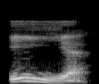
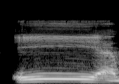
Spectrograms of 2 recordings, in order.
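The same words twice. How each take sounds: First: The 'ya' is pushed crisply from the tongue. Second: The 'ya' swings loosely without a crisp push. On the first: The speaker calls it right. "tapi iya, iya dari lidah" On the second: The speaker calls it wrong. "iya bukan"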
